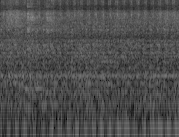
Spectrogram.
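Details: Royal Enfield Bullet Standard single-cylinder after cylinder head replacement to cure tik-tik noise: steady even thump at idle, no tick or tap; repaired, engine quiet and healthy.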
